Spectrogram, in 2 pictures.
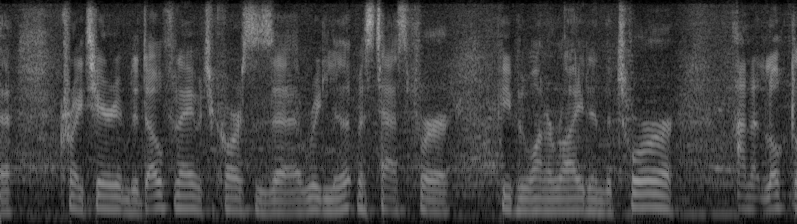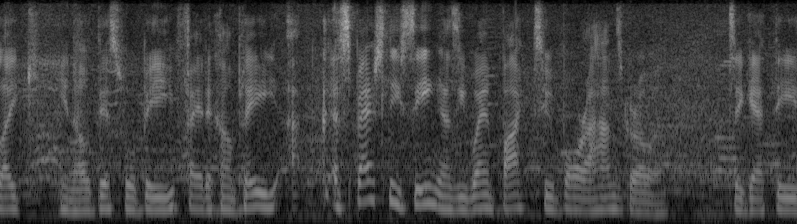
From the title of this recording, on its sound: Live from Tallaght Stadium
